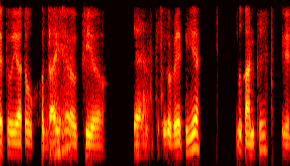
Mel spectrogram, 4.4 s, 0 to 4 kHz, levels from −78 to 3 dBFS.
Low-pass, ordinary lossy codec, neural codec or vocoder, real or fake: 3.6 kHz; none; codec, 16 kHz, 1 kbps, X-Codec, HuBERT features, trained on general audio; fake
